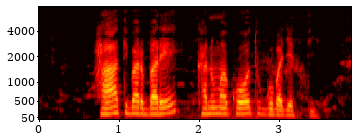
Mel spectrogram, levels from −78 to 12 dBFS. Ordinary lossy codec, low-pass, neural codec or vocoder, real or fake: Opus, 64 kbps; 7.2 kHz; none; real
